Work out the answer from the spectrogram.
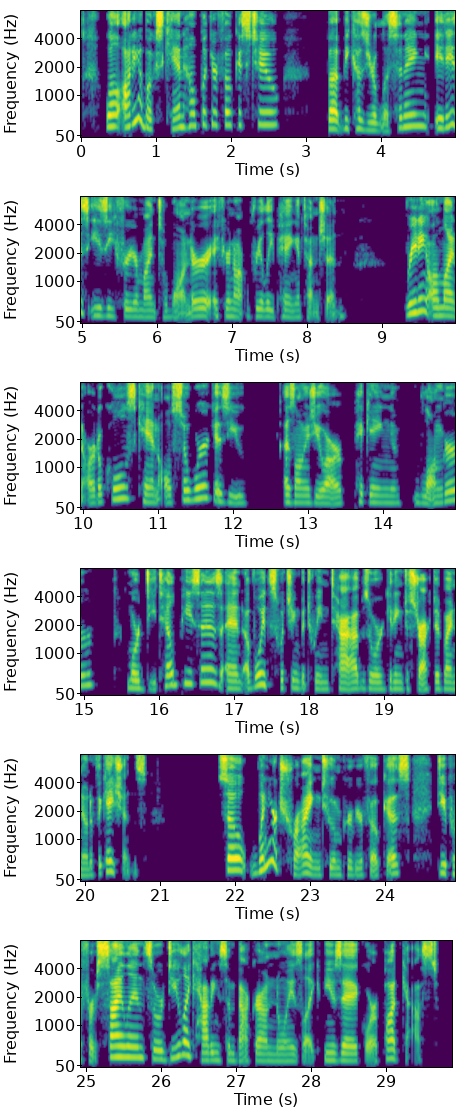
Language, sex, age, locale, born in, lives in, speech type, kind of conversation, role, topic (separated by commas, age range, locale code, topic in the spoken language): English, female, 18-19, en-US, United States, United States, read, expert-assistant, expert, What are the benefits of reading every day?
